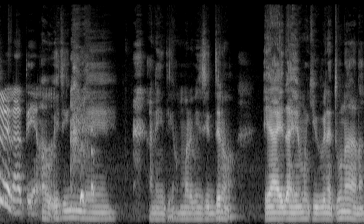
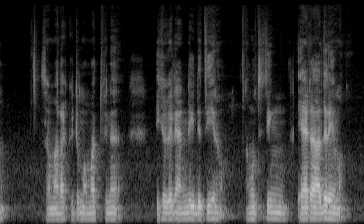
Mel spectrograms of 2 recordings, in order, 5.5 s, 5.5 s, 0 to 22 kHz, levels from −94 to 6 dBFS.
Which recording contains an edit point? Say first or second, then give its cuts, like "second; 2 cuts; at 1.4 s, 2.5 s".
second; 1 cut; at 4.4 s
